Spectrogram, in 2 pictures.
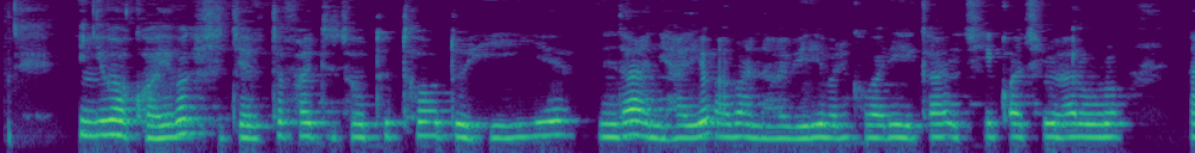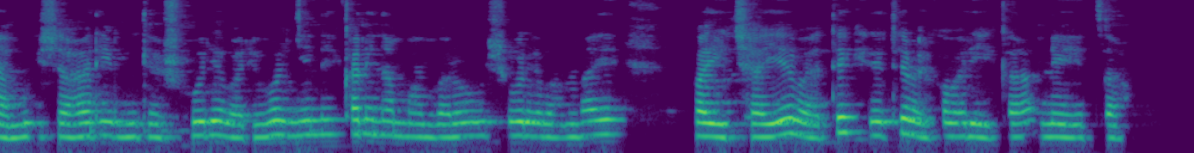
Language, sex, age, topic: Rundi, female, 25-35, education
